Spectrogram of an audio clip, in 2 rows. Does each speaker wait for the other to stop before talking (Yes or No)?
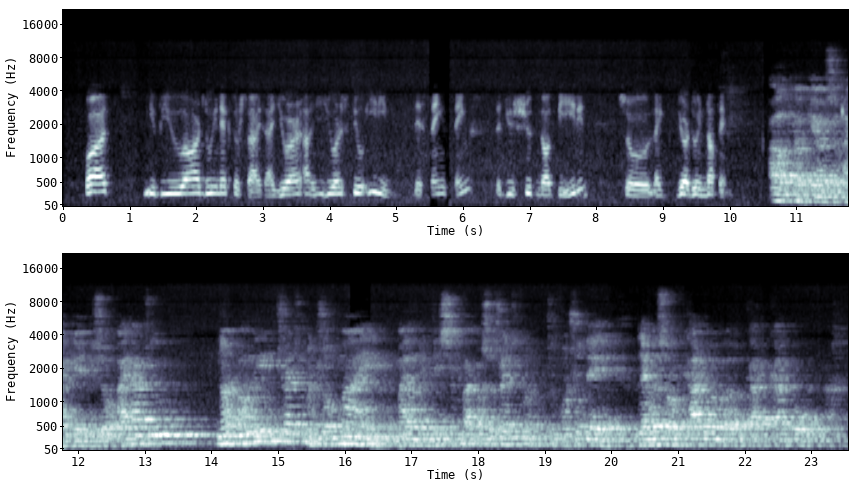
Yes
